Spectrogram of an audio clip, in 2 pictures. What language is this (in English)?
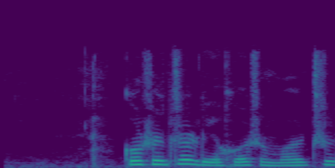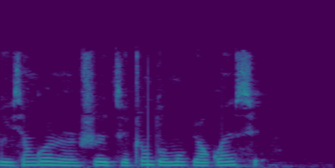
Chinese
